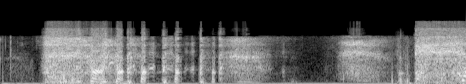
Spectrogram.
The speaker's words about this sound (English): don't cough into the mic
